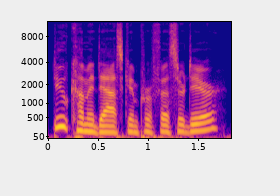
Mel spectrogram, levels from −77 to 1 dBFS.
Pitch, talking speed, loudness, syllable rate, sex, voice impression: 165 Hz, 230 wpm, -15 LUFS, 5.2 syllables/s, male, masculine, adult-like, bright, clear, fluent, intellectual, sincere, friendly, reassuring, lively, kind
